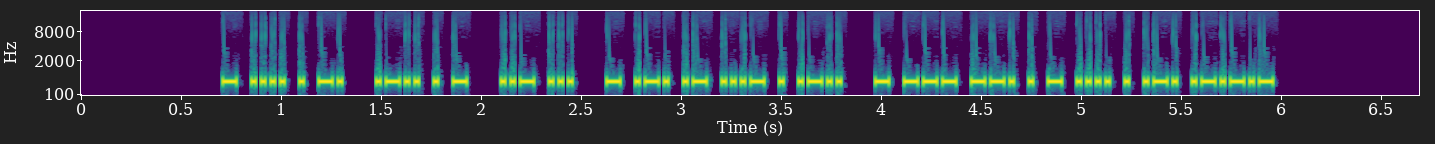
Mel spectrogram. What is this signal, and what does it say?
Morse code, heard as a keyed tone, about 53 wpm, 700 Hz. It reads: THEN LET US TRAVEL TOGETHER.
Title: Sentences from Top 1000 Words - Review Part 2 - 50wpm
